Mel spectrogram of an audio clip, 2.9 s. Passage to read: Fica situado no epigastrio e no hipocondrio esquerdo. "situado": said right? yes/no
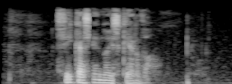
no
